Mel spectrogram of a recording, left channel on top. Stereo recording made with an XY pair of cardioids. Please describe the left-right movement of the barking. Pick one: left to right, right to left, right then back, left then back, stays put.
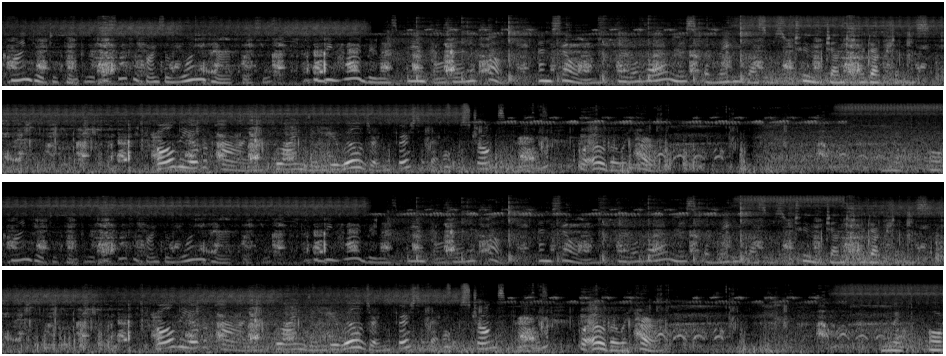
left to right.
